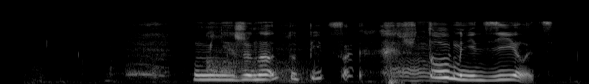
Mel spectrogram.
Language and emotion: Russian, sad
